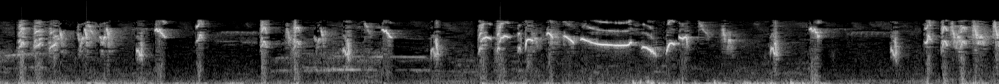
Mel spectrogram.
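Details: Oriental magpie-robins, a pair, singing against each other: quick sharp chips and ticks, then a loud sweeping, looping whistled phrase, followed by more rapid scratchy notes.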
